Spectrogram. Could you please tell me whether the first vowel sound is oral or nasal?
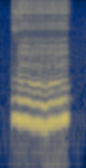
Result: nasal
